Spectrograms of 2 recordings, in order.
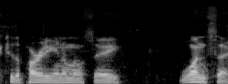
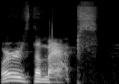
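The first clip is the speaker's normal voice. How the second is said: high, loud hollering; 5 semitones higher, 5 dB louder than usual. Bursting through a shop door in the game, hollering. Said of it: "I'm hollering".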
